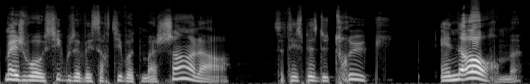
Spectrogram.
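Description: A woman's voice: lowish voice, animated, unhurried, dry recording, studio quality. A woman reading aloud, voicing a brash young female municipal police officer with a strong Landes accent and a crude, bossy way of talking. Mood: mocking threatening. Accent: southwestern French (Landes).

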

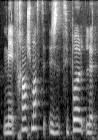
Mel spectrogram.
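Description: A woman's voice: fairly low pitch, expressive, moderate pace. A woman from Quebec with a Québécois accent, chatting casually with plenty of fillers and restarts. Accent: Québécois French. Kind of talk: casual chat.

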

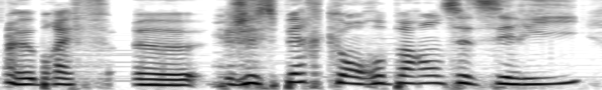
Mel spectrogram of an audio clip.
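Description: A woman's voice: mid-range voice, normal speed, mellow, no room sound, soft background music. Chatty woman podcaster with an accent. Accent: regional French accent. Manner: chatty, teasing, hesitant fillers. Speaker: podcast co-host. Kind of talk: casual podcast chat. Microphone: headset.

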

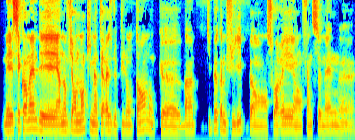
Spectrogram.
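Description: Man with a softened Parisian French accent. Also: mid-range voice. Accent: Parisian French, softened after years in Canada. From France. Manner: relaxed, explanatory, with frequent "euh" pauses. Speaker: podcast co-host, guest. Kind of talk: casual podcast chat.

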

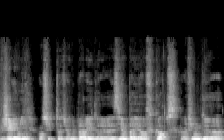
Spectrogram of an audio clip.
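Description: A man's voice: medium pitch, moderate pace, mellow, echoey room, recorded from a distance. A man hosting a casual film panel, introducing the next speaker and teasing the others. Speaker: host.

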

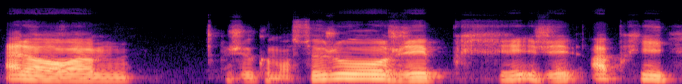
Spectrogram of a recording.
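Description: A man's voice: medium pitch, lively intonation, extremely slow, fairly bright tone, clear, resonant tone, lo-fi sound. A French man running a live online chat as community manager, reading out viewers' comments and answering them in a friendly, casual way, with many hesitations and a dry throat.

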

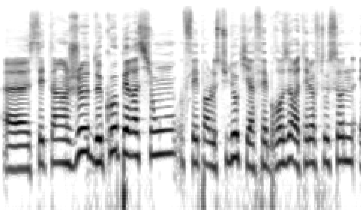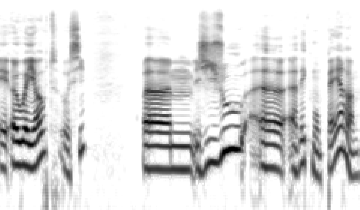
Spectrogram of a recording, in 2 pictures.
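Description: A young man chats casually about a video game on a stream. His speech rambles, full of slang, swearing and fillers. His voice sits a little high, and the sound is dry and close. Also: animated, measured pace, darkish tone, clean tone, no echo. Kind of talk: casual chat.

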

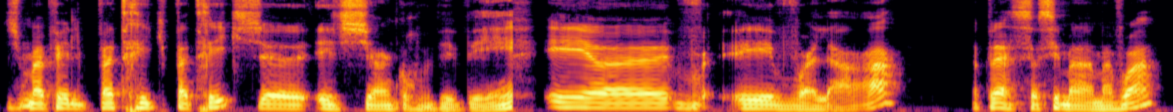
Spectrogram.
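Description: A man doing an impression of his co-host, lowering his voice into a gruff, rambling grumble. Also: animated, takes it slowly, heavily acted. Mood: dopey.

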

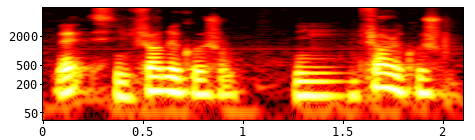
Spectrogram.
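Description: Mellow-voiced young man musing on film music. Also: medium pitch, steady tone, fast talker, husky. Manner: rambling, hesitant analysis with jokey asides. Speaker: podcast co-host. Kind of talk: casual music chat.

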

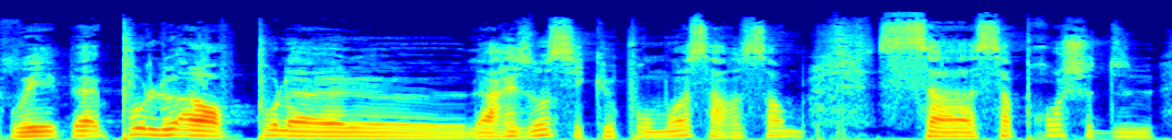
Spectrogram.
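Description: A man's voice: medium pitch, fairly even intonation, unhurried, a little mellow, no echo, studio quality. A man on a panel show, explaining his choices at length with fillers. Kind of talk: casual podcast discussion.

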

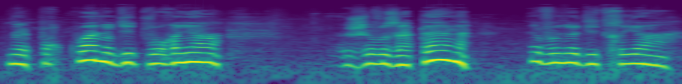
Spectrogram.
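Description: A man's voice: sits high, normal speed. A man playing an adoring, anxious young lover in an amateur audio drama, talking tenderly and pressing for answers. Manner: tender, pleading, insistent. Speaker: voice actor.

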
